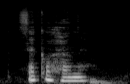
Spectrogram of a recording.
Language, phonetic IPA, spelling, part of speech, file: Polish, [ˌzakɔˈxãnɨ], zakochany, verb / adjective / noun, LL-Q809 (pol)-zakochany.wav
